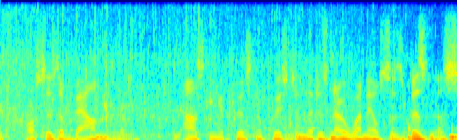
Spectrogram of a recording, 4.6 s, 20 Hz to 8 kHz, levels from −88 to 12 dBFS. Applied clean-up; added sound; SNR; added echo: none; Toilet flush; 7 dB; none.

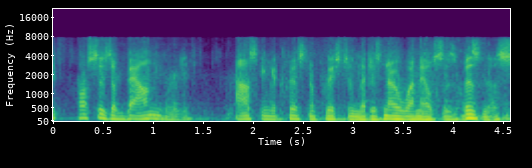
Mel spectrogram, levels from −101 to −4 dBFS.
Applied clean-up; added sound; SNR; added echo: neural separator model SepFormer DNS4.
